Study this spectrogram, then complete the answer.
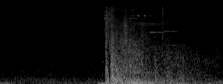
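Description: A rifle fires a loud, booming shot.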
